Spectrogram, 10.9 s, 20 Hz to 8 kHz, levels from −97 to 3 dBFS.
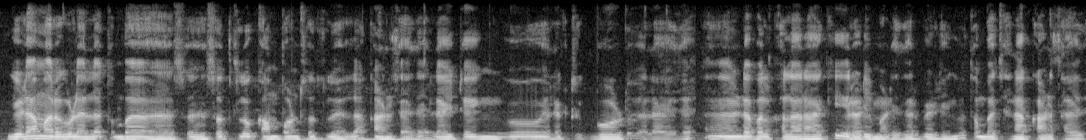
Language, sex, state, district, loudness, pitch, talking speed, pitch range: Kannada, male, Karnataka, Mysore, -16 LUFS, 115 Hz, 140 wpm, 110-120 Hz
